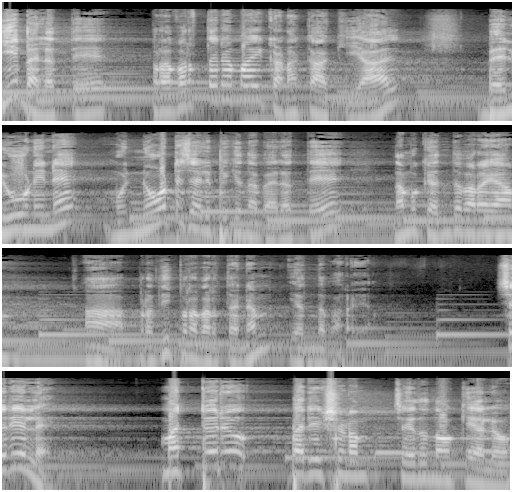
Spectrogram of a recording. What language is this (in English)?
Malayalam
